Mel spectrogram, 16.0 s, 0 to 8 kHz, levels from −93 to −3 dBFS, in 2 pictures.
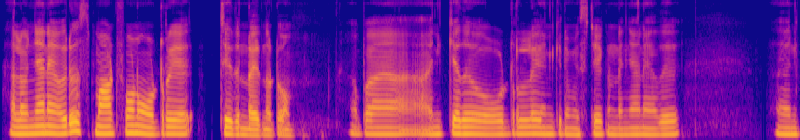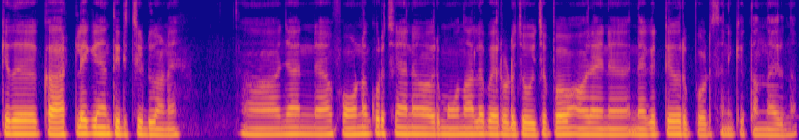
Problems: none marked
